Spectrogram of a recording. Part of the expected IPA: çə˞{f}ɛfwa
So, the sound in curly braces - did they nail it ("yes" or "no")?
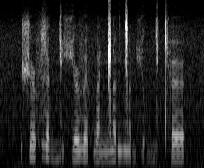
no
